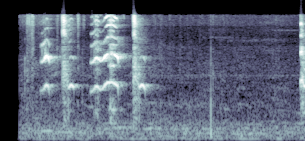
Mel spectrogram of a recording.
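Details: Pet male cockatiel indoors, being taught a song, giving a few short harmonic meow-like calls clustered in the first second and a half, then a quiet pause and one more call at the end.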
